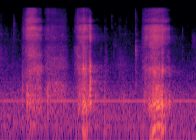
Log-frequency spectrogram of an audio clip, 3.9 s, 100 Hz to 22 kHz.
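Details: Dog with heavy breathing of uncertain cause: three loud, forceful, noisy snorting breaths at about 40 a minute in a quiet room.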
